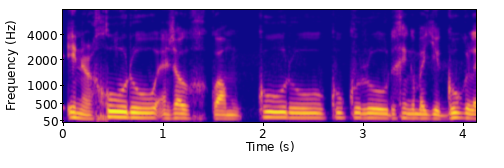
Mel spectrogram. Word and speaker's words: koekeroe: Dus K-O-E. Koekeroe. – Zo spreek ik het dus wel.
